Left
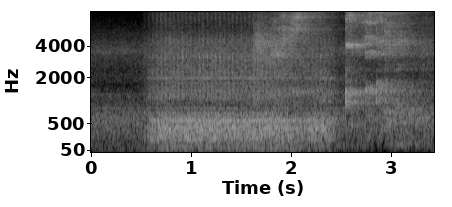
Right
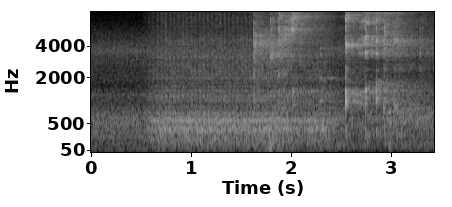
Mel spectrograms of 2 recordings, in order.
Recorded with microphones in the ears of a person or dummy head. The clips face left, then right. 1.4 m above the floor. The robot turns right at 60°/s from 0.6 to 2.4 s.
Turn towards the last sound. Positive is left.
turn(degrees=-65)  # may be behind; listen again after turning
